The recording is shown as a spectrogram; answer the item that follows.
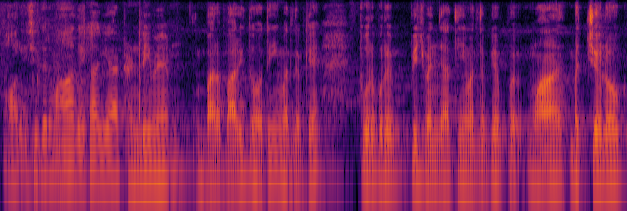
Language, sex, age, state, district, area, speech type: Urdu, male, 18-30, Uttar Pradesh, Lucknow, urban, spontaneous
